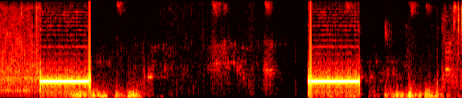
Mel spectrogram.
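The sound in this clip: Telephone tone heard after a dropped call: two steady, mid-pitched electronic tones, each about a second long, separated by a long gap filled with faint low rustling and scattered quiet noises.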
